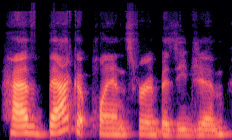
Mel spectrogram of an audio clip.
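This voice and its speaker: A woman hosts a casual live stream with her business partner, chatting warmly and greeting viewers one by one. Her voice sits a little low, and her aligners give her words a slight lisp. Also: unhurried. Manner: chatty, laughs often, greets viewers by name. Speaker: co-owner and live stream host.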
